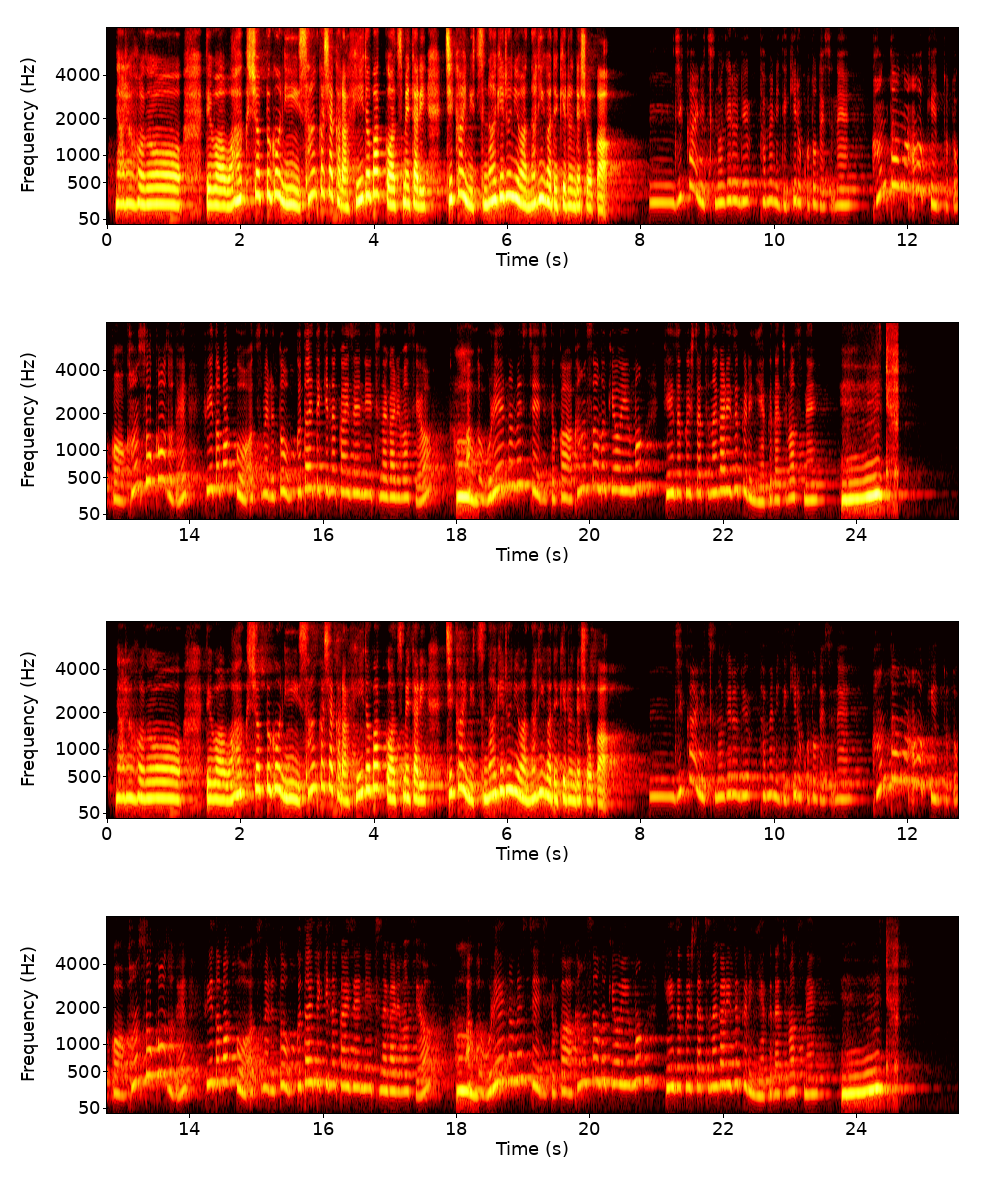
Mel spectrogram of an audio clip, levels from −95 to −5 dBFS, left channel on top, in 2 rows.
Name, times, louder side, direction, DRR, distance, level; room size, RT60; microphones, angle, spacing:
voice 1, 0.1-7.5 18.0-18.3 23.8-24.6, left 5 dB, 80° left, 0.6 m, -23 dB
voice 2, 8.1-11.1 11.5-14.0 14.2-17.6 18.1-20.8 21.1-23.4, left 2 dB, 35° left, 1.9 m, -37 dB
24.0 x 23.5 x 8.1 m
head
